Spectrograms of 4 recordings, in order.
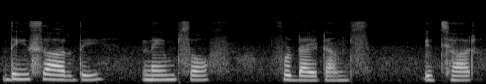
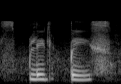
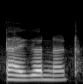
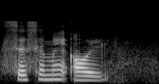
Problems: constant background noise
